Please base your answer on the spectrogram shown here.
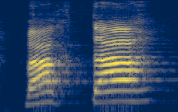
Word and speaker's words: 맑다: 리을로 발음해주면 됩니다. 자, 예시를 한번 볼게요. 날씨가 맑다 보세요. 맑다.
